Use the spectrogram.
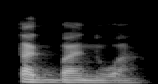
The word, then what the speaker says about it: Tagbanwa: because according to marshay when the central tagbangua people write their own name they only write tab and they will pronounce it as tagbanwa in other words the tabawa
